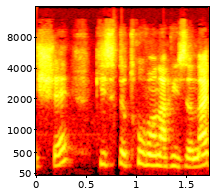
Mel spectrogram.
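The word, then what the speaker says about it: Chelly: canyon de chèques ans alors ça s'écrit shelly mais ça se dit chef qui se trouve en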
